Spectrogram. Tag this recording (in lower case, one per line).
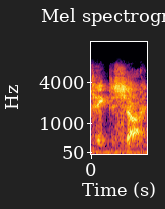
human voice
speech
man speaking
